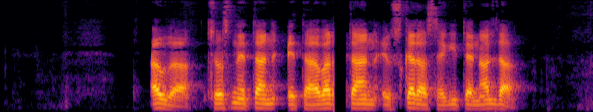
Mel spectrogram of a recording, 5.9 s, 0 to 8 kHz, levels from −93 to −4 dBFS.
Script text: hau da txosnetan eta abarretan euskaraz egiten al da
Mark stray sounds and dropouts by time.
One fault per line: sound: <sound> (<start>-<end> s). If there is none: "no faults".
sound: dropout (3.3-3.5 s)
